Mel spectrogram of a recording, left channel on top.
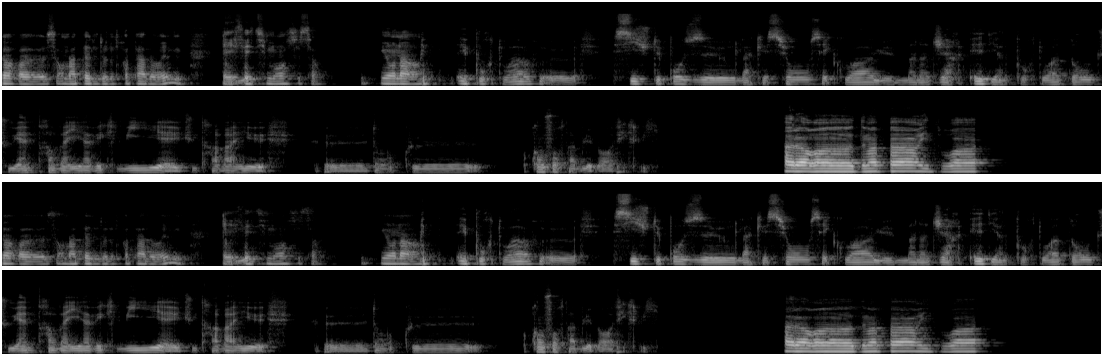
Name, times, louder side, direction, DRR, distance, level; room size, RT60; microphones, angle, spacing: voice 1, 0.0-3.2 3.8-4.2 18.8-20.7, left 3 dB, 60° left, 13 dB, 0.9 m, -27 dB
voice 2, 4.5-13.9 14.2-15.8 16.3-17.6, right 1 dB, 15° right, 8 dB, 0.7 m, -35 dB
11.0 x 7.6 x 4.5 m, 0.43 s
head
